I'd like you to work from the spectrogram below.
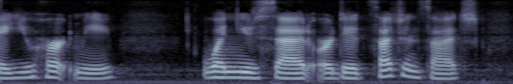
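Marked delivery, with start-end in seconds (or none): none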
